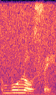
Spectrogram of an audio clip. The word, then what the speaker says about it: Blose: No, but then okay, when I was growing up, my grandfather told me it was Bulose.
